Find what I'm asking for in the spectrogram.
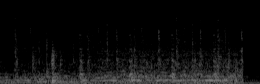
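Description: A sewing machine stitches jersey fabric in short bursts, a steady close whirring hum with a few quick forward and back stitches that stop abruptly near the end.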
